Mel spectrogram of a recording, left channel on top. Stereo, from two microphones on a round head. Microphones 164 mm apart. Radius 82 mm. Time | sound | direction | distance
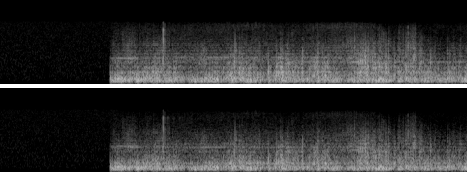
1.1 | snoring | 15° left (ahead or behind) | 1.0 m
